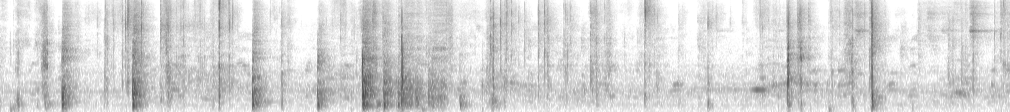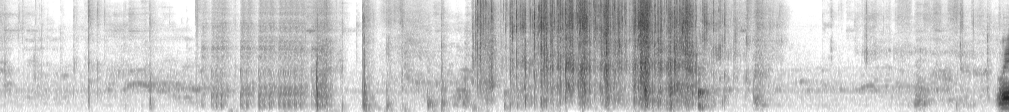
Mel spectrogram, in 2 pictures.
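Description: Foil wrapper of a trading-card pack being handled and torn open. Scattered light crinkles and taps come first, then a loud tearing rip of a few seconds about three-quarters of the way through.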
